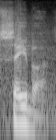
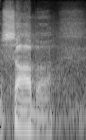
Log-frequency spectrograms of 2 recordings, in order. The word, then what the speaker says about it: Saba: We went to a different island called Saba, or Saba, depending on how you pronounce it.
